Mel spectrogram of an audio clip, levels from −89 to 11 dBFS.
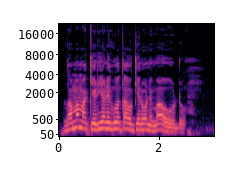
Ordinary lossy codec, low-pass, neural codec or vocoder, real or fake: none; none; none; real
